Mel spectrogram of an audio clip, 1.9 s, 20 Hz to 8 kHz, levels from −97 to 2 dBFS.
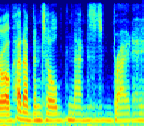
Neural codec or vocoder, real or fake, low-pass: autoencoder, 22.05 kHz, a latent of 192 numbers a frame, VITS, trained on many speakers; fake; 7.2 kHz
